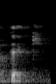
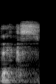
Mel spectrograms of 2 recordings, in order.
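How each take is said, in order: First: The word ends with a k sound. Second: The word ends with a ks sound. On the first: The speaker calls it right. "a gente fala tec" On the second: The speaker calls it wrong. "Em inglês seria tex, mas não é assim"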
